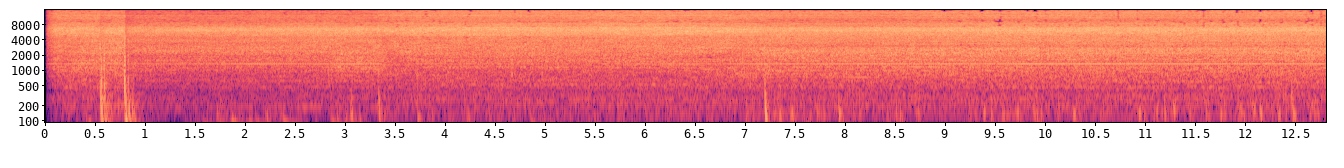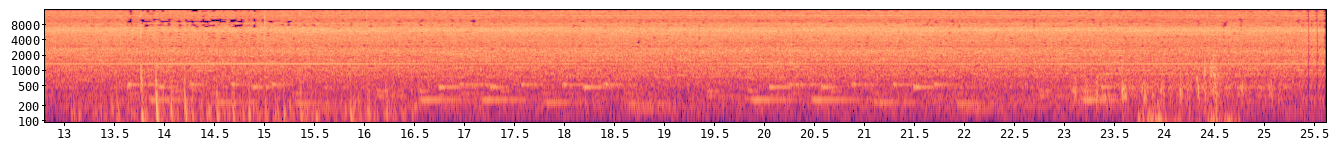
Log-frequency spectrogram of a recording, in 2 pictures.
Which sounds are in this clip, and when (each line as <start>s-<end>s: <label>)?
0.1s-25.6s: vacuum cleaner
13.4s-25.5s: phone ringing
